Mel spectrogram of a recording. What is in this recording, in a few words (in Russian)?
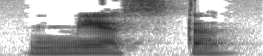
"место", Russian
